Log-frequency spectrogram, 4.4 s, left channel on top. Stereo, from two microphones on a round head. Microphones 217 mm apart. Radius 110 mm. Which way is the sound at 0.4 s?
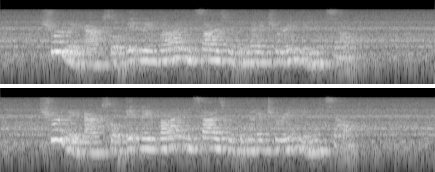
70° right (ahead or behind).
